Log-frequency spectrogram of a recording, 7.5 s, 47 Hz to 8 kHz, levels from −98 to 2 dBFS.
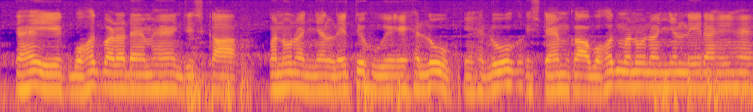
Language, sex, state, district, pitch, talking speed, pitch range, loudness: Hindi, male, Maharashtra, Nagpur, 135 Hz, 175 wpm, 125-145 Hz, -20 LUFS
